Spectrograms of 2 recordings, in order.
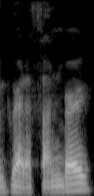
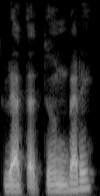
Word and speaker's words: Greta Thunberg: A lot of Americans mispronounce her name and call her Greta Thunberg, but really her name is pronounced Greta Thunberg.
